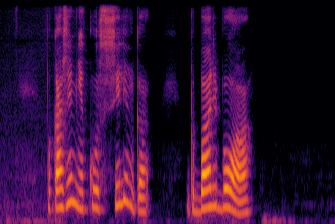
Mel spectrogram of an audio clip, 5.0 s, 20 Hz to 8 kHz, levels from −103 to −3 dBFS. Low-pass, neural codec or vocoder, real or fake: 7.2 kHz; autoencoder, 48 kHz, 128 numbers a frame, DAC-VAE, trained on Japanese speech; fake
